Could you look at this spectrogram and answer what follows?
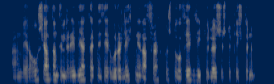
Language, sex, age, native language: Icelandic, male, 60-69, Icelandic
